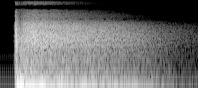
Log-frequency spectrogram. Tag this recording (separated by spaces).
flash low industrial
